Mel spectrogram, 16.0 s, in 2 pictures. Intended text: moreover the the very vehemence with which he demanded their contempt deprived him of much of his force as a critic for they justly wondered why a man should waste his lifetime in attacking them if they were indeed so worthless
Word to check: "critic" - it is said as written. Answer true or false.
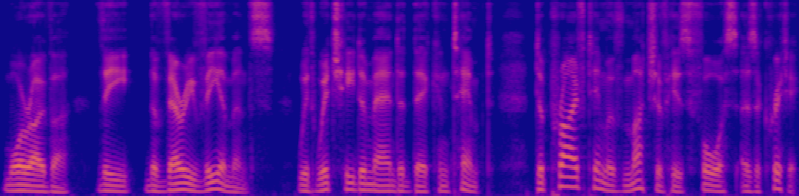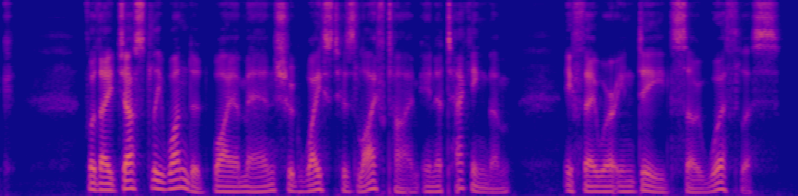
true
